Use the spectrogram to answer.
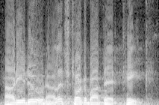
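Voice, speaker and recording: An actor playing a wry, laconic private detective in a comic radio noir parody. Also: male voice, mid-range voice, brisk, lightly acted. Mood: deadpan. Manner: deadpan, laconic. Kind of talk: comic old-time radio noir acting. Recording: noisy live stage recording.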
